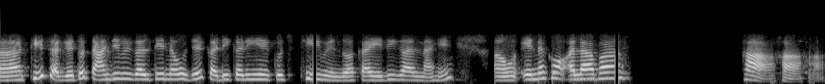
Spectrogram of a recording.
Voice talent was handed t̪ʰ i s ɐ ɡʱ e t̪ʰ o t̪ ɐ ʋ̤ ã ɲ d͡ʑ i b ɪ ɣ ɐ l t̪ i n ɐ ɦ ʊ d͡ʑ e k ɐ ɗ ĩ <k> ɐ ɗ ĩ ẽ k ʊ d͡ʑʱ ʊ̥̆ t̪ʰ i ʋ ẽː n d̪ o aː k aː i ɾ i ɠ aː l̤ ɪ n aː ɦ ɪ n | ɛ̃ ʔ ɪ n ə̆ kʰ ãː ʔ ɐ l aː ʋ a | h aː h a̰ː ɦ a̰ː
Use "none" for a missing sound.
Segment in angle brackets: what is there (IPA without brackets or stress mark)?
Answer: k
